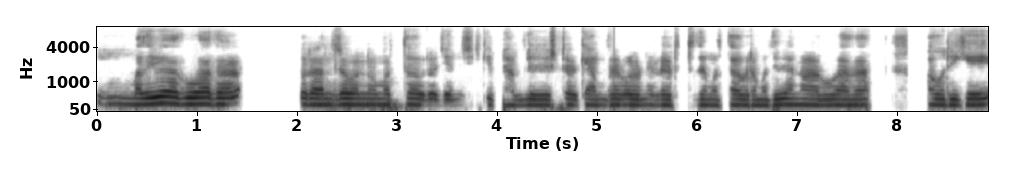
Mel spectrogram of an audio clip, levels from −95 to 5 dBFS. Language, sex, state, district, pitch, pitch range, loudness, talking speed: Kannada, male, Karnataka, Bijapur, 155 Hz, 150-165 Hz, -17 LUFS, 85 wpm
